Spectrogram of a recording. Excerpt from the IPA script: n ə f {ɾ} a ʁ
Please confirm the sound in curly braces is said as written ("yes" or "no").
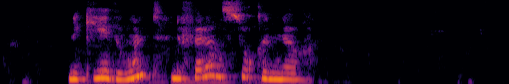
yes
